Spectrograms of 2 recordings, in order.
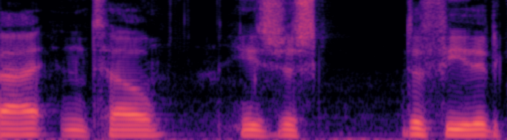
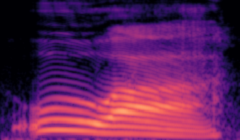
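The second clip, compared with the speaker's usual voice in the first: mock crowd groan; 3 semitones higher, 7 dB louder than usual. Mimics crowd reaction turning sour.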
